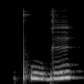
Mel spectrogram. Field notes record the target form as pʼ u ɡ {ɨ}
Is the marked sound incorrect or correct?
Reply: incorrect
